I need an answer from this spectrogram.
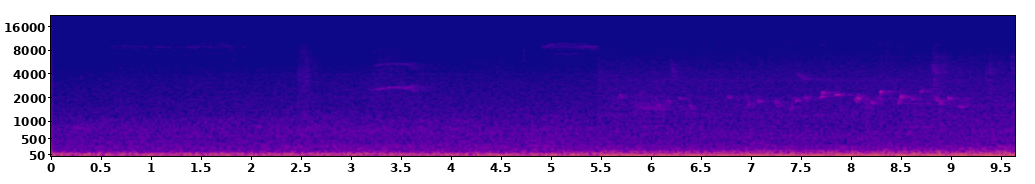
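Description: Birds chirping over a steady low rumble: a couple of short chirps in the first half, then a run of quick chirps over the last few seconds.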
